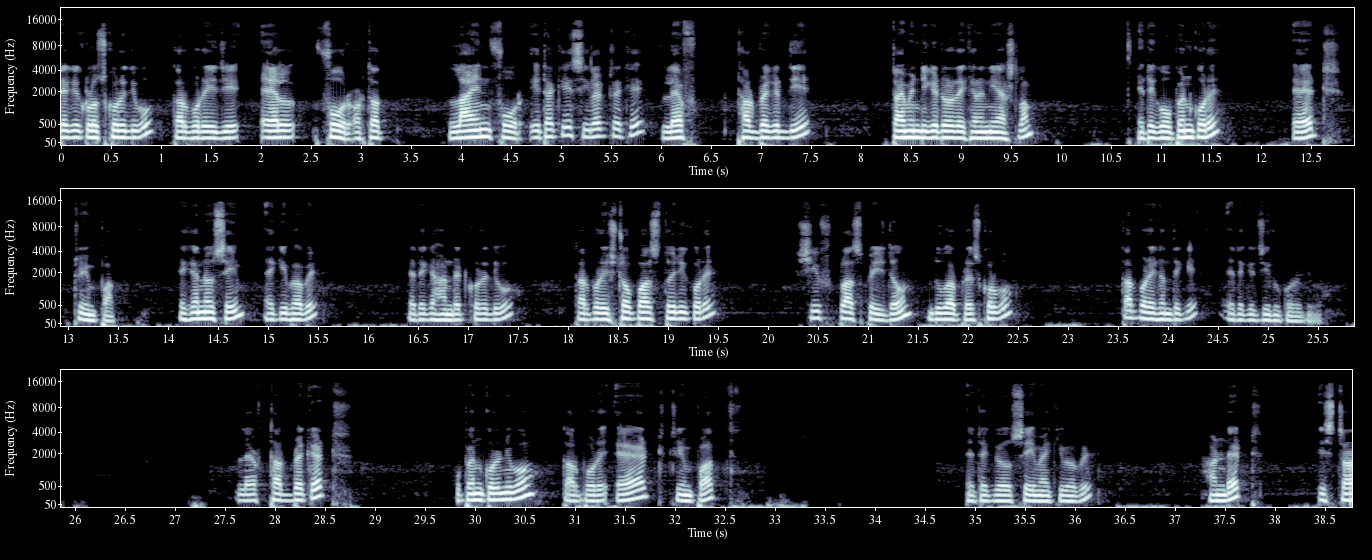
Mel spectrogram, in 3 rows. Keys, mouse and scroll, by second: 0.6 click, 6.9 [, 10.8-18.7 drag, 21.0 shift+Page_Down, 23.7 click, 26.1-26.7 scroll up 1, 26.9 click, 28.4 [, 30.3 click, 33.5-33.9 scroll down 1, 33.9 click, 34.1-35.1 scroll down 1, 35.1 scroll up 1, 35.2-38.5 drag.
